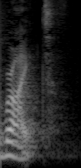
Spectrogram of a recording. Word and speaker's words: write: R-I-G-H-T. But right with a silent W means the verb to actually put pen to paper and make words on the paper. To write.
